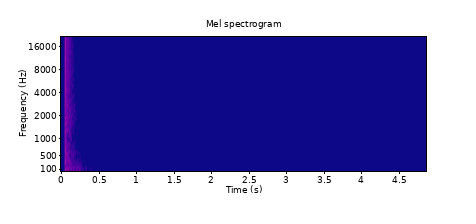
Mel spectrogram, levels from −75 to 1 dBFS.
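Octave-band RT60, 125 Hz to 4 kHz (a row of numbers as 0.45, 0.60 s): 1.1, 0.90, 0.70, 0.50, 0.50, 0.45 s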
